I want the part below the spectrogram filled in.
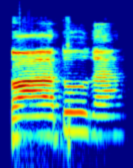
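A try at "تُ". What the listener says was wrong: হ্যাঁ, দদু না, ততু জ।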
